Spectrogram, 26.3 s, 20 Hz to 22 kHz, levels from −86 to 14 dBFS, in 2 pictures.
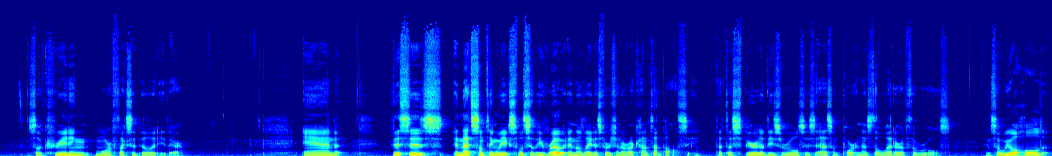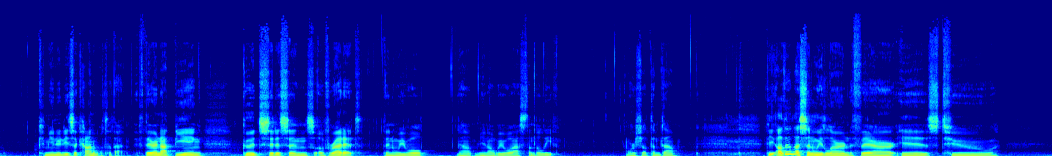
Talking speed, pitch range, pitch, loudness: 180 wpm, 100-120 Hz, 105 Hz, -30 LUFS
